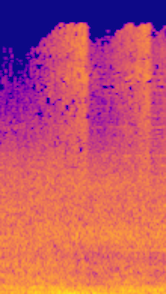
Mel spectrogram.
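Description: Sound-designed logo sting: a deep bass rumble with two airy whooshes, about a second in and near the end.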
